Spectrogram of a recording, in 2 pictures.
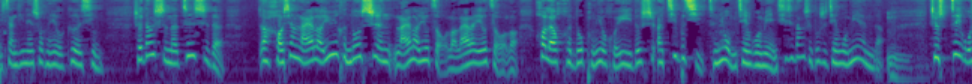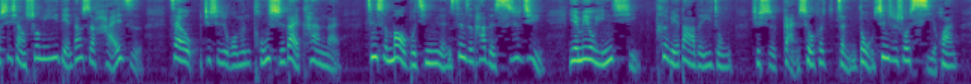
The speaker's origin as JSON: {"language": "Chinese", "town": "Chengdu", "region": "Sichuan", "country": "China", "said": "因为我是四川人，成都人"}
